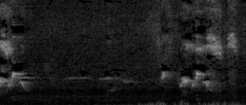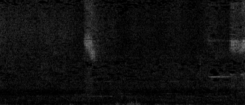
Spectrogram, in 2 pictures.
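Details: Red-whiskered bulbul out sunbathing, uttering a handful of quick, bright chirps in the first half, mixed with low rustling and knocking noises nearby.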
